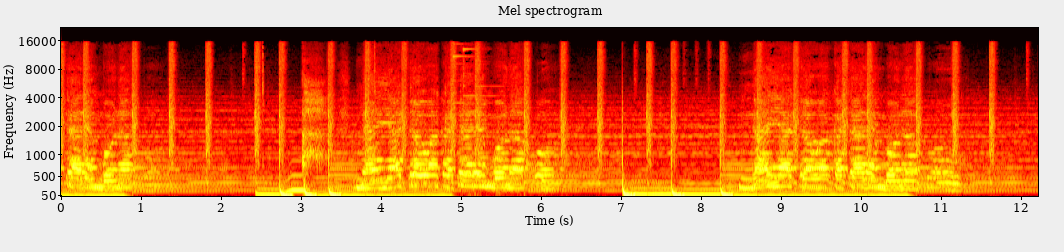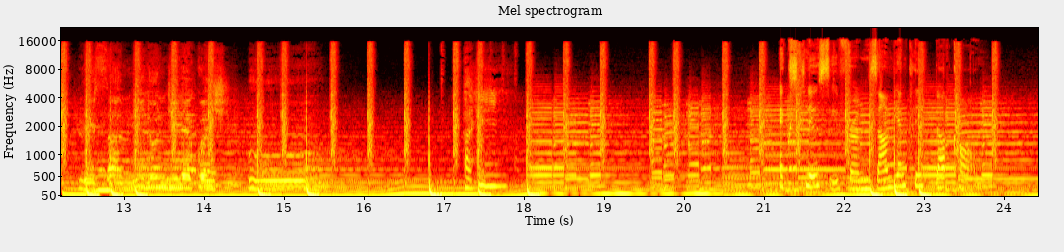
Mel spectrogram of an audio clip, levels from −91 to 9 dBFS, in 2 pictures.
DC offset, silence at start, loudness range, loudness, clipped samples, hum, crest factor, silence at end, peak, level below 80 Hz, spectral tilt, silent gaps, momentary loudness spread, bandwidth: under 0.1%; 0 s; 3 LU; -13 LUFS; under 0.1%; none; 12 dB; 0 s; 0 dBFS; -16 dBFS; -5 dB/octave; none; 9 LU; 17 kHz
